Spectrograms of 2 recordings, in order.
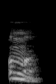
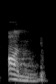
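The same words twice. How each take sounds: First: The word is said with its French pronunciation. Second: The word is read the way it is spelled. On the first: The speaker calls it right. "It's un" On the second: The speaker calls it wrong. "ideally, you should say un, but it's not un in French"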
